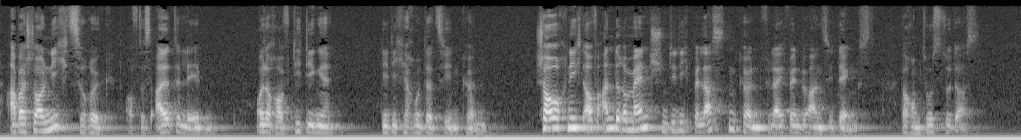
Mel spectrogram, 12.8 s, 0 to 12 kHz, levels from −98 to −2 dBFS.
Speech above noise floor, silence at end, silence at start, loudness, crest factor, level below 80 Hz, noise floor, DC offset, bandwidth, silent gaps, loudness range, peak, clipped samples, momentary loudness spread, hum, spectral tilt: 27 dB; 0.55 s; 0.1 s; -24 LUFS; 22 dB; -54 dBFS; -51 dBFS; 7%; 11 kHz; none; 7 LU; -2 dBFS; under 0.1%; 18 LU; none; -5 dB/octave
